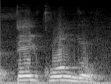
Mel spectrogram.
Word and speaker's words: Taekwondo: A pronúncia correta é Taekwondo.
